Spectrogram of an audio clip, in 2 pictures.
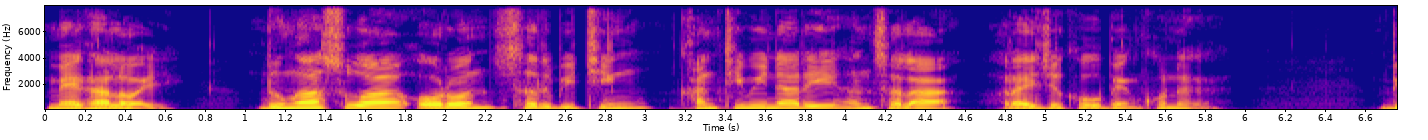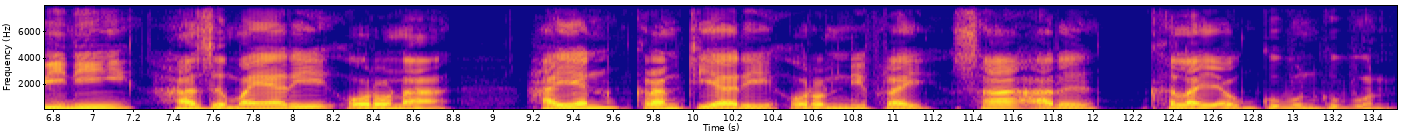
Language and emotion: Bodo, neutral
